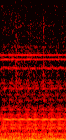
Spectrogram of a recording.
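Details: J-Tech inverter air conditioner that runs but doesn't cool and cuts out, recorded at the outdoor condenser unit: with the compressor wired directly to power, a steady even hum, low drone and faint fixed tone as compressor and fan run, so the control board is suspect.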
